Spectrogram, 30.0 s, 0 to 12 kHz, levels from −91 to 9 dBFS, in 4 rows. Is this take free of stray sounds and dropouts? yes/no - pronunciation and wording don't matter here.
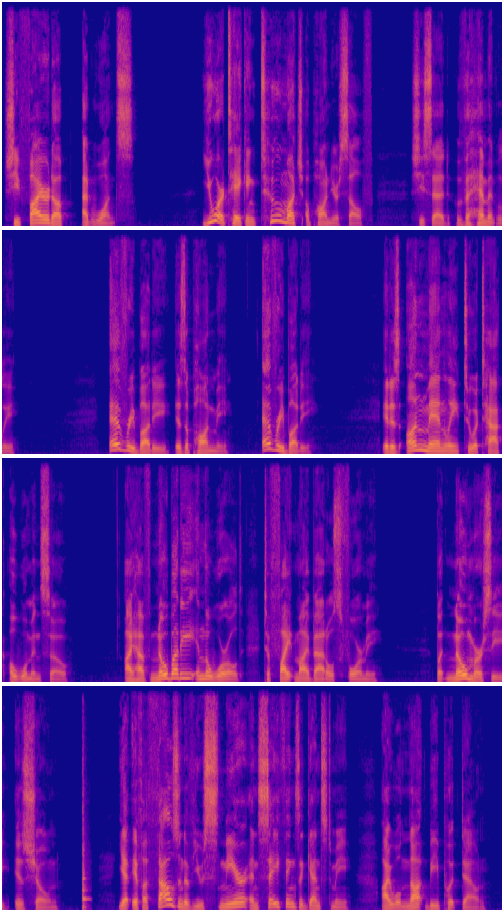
no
